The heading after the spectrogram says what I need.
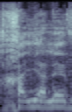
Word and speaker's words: Chaya Lev: Ça s'écrit Chaya Lev, mais ça se prononce Chaya Lev en hébreu, évidemment, parce que vous êtes ce qu'on appelle une influenceuse aussi sur les réseaux sociaux.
